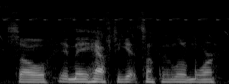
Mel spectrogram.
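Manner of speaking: normal talking voice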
